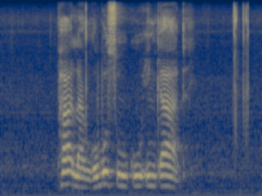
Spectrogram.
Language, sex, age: Xhosa, male, 19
